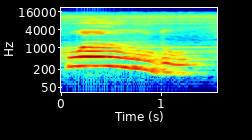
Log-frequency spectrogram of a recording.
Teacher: Olha aqui, também é QU. Mas por que esse QU não é dígrafo? Porque eu escuto o som do U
